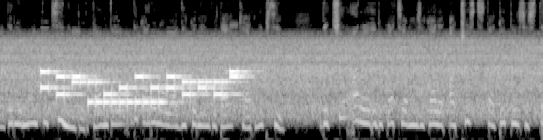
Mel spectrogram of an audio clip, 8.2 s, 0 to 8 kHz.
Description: Multi-frequency trunk signalling (R1, as on North American trunks), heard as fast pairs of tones, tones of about 120 ms, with room echo and speech in Romanian. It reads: KP 80412729565 ST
